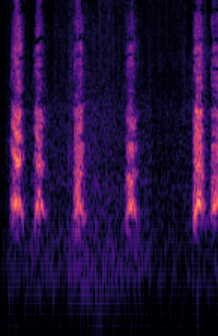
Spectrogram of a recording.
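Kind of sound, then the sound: animal, dog barking loudly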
